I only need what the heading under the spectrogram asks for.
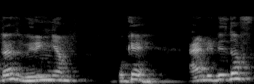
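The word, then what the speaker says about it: Vizhinjam: So this is pronounced as Virinam.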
